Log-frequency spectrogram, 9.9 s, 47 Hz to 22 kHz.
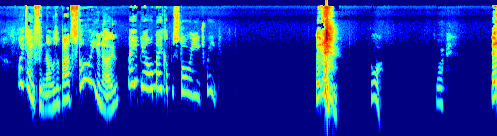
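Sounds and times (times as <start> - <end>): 
speech: 0.5 - 4.4, 6.3 - 6.8, 7.4 - 7.7, 8.7 - 9.1
loud sneeze: 6.4 - 6.8.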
